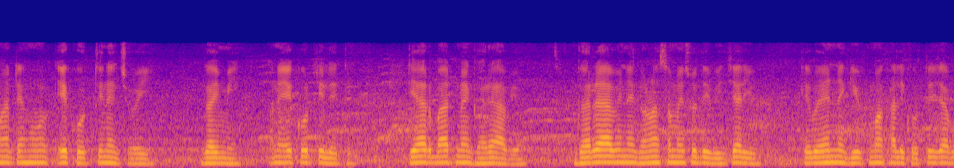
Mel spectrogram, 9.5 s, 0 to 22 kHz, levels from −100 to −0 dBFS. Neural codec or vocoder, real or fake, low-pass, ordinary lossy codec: none; real; none; none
